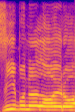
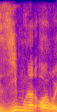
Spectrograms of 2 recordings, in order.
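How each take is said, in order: First: Loud, high market barker shouting the price; market crier. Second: Said in the usual way. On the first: Acted. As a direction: hawk the price like a fish-market seller. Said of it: "so als Marktschreier". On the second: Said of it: "Nein, also".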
